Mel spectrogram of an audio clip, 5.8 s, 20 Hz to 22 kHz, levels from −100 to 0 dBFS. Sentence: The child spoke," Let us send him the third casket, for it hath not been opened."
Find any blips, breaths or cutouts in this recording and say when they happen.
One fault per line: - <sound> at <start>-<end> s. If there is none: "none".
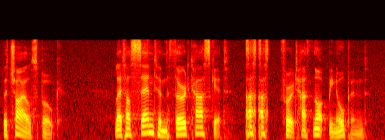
- laugh at 3.7-4.0 s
